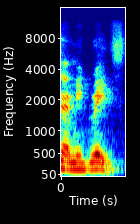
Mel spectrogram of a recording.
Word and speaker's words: Emigr8: What is Emigrate? And we are still trying to make up our mind how to pronounce this. Most people that pronounce it say e-migrate, but we've been pronouncing it internally Emigrate.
